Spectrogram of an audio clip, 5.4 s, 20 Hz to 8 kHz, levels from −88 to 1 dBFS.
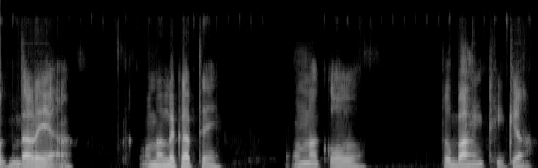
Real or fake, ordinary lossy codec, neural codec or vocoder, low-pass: fake; none; codec, 16 kHz, 2 kbps, X-Codec, HuBERT features, trained on general audio; 7.2 kHz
